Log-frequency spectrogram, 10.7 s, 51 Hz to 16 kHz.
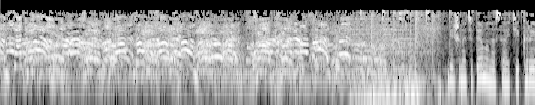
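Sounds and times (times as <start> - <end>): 
angry crowd shouting at a man: 0.0 - 8.3
speech: 9.0 - 10.6.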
